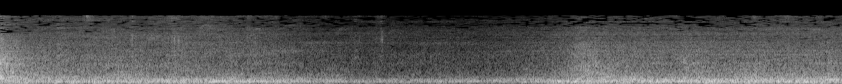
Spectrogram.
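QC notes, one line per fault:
throughout: WMA compression, likely a low-bitrate transform encode, around 32 kbps, with long blocks. Quantisation noise smears across tens of milliseconds, so the sound rings and turns washy, with hiss that swells and recedes with the signal. Nothing remains above 10.1 kHz.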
